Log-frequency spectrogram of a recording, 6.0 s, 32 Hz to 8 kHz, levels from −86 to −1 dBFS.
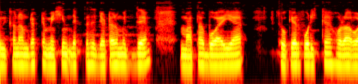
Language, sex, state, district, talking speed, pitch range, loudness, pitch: Bengali, male, Tripura, Unakoti, 130 wpm, 110-115 Hz, -18 LUFS, 115 Hz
